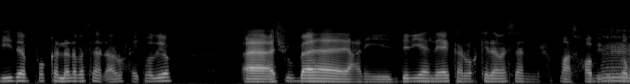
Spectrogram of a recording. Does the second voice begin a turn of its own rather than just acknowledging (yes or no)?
yes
